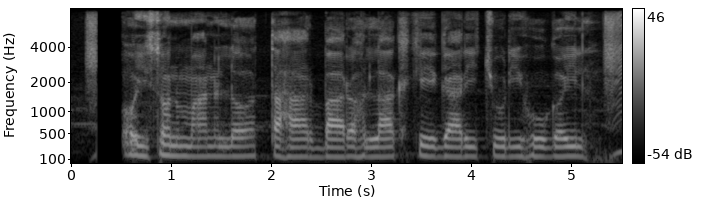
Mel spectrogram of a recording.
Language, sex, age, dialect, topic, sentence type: Bhojpuri, male, 18-24, Southern / Standard, banking, statement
